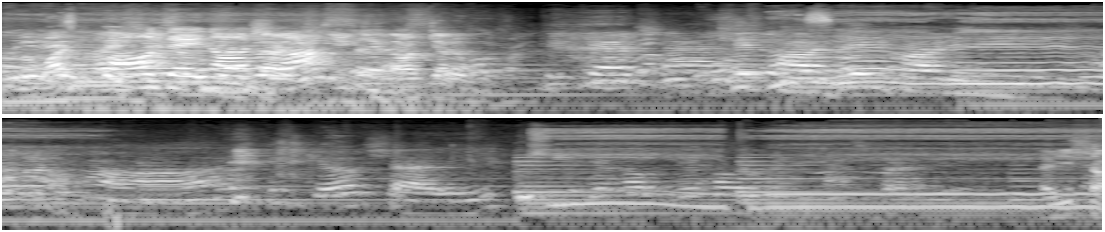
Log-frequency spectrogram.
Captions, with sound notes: Yeah. All day nauseous. (all chattering) (soft music)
